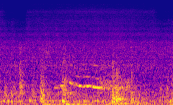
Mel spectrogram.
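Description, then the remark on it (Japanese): Steady rumble of a Nagoya Railroad (Meitetsu) Toyokawa Line limited express train bound for Gifu, running from Toyokawa-inari towards Kō, heard from inside the carriage, with a brief rising motor whine over the continuous rolling noise; no one speaks. “名古屋鉄道 豊川線 特急 豊川稲荷→国府”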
